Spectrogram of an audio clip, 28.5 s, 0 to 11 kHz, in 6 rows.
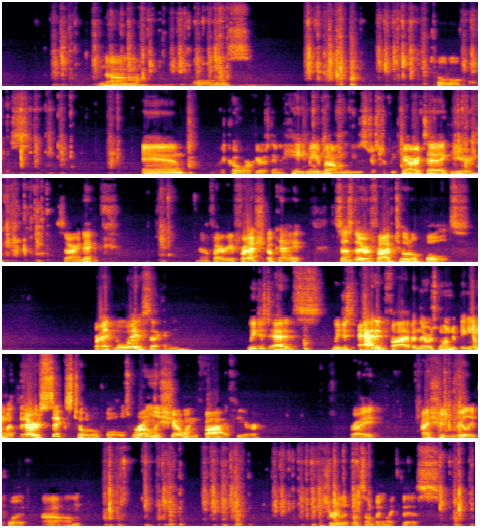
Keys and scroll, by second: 0.0-5.8 typing, 7.5-10.0 typing, 11.1 r, 23.2-28.5 typing.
